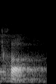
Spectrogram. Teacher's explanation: तो खा में ज़्यादा हम हवा दे रहे हैं, उसमें ज़्यादा साउंड देना पड़ा है, ये आता है महाप्राण में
